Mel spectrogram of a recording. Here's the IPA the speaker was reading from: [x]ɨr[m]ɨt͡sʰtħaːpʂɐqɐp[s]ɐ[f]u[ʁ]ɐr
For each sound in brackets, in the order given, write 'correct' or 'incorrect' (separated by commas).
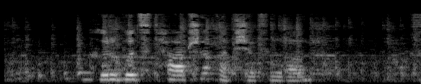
correct, incorrect, incorrect, correct, correct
